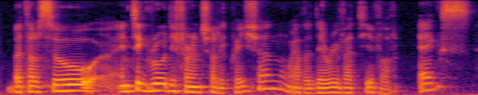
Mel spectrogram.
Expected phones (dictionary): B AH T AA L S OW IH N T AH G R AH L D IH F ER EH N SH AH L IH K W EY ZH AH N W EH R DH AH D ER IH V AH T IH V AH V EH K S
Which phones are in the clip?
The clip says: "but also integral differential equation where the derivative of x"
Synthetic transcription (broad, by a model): B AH T AA L S OW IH N T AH G R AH D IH F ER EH N SH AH L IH K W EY SH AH N W EH R DH AH D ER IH V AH T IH V AH V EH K S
